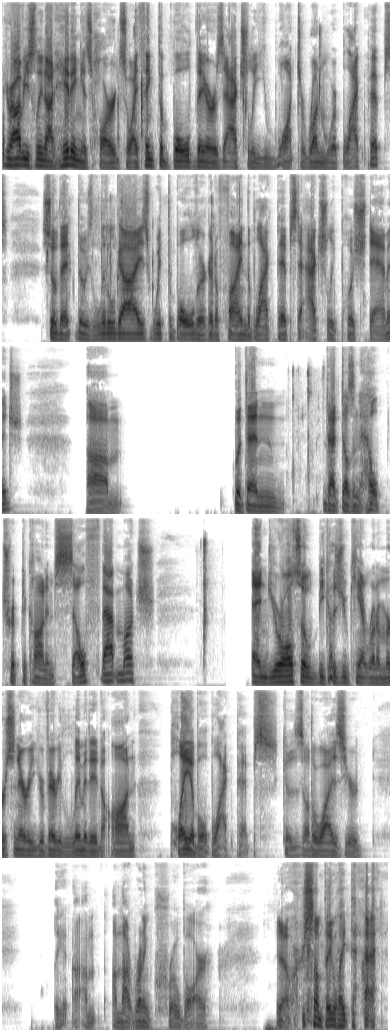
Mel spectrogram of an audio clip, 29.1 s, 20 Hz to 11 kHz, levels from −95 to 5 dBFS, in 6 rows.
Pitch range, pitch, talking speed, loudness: 85-110 Hz, 95 Hz, 165 wpm, -15 LUFS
